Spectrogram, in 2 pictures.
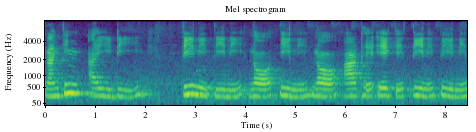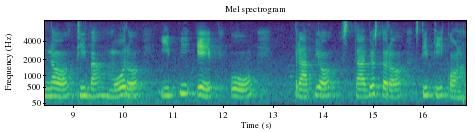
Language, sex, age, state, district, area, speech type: Odia, female, 30-45, Odisha, Khordha, rural, read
